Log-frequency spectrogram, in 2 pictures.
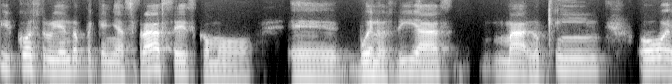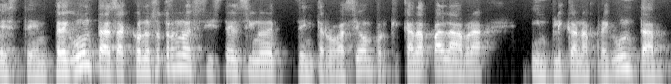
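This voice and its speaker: A man teaching in an interview, from Yucatán in Mexico with a Yucatán Spanish accent, explaining slowly and haltingly with many fillers. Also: on the high side.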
